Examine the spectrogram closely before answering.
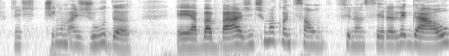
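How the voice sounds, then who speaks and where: This woman has an unremarkable speaking voice. Her pitch sits fairly high. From Belo Horizonte, Minas Gerais, Brazil; moved to Rio at 11. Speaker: entrepreneur and sales mentor. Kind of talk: casual interview.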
